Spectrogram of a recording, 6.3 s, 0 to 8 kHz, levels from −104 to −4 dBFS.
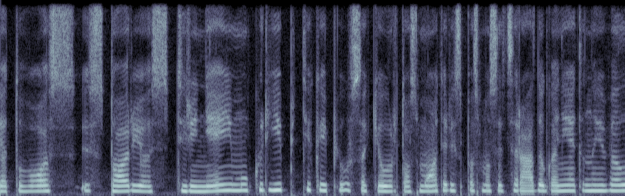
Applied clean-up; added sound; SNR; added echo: none; none; none; none.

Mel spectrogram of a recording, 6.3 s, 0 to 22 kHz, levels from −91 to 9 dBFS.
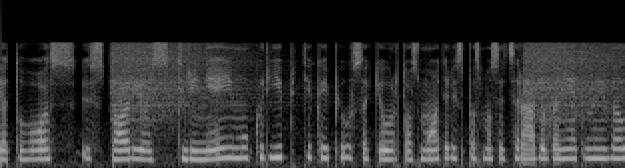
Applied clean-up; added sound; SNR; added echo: none; Hi-hat; 18 dB; none.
